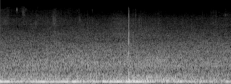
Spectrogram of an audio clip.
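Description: Steady low drone of a vehicle engine running, with one light click a little over a second in.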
